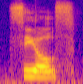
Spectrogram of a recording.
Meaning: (noun) plural of seal; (verb) third-person singular simple present indicative of seal
- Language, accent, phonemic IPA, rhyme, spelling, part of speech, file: English, US, /siːlz/, -iːlz, seals, noun / verb, En-us-seals.ogg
